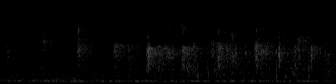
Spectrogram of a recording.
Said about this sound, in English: Don't clap. Don't clap. Because you're doing that for Jesus. Not for me.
